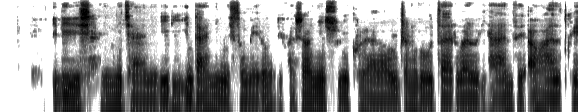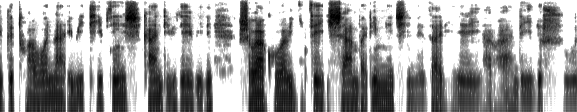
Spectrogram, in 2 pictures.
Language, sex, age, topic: Rundi, male, 25-35, education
